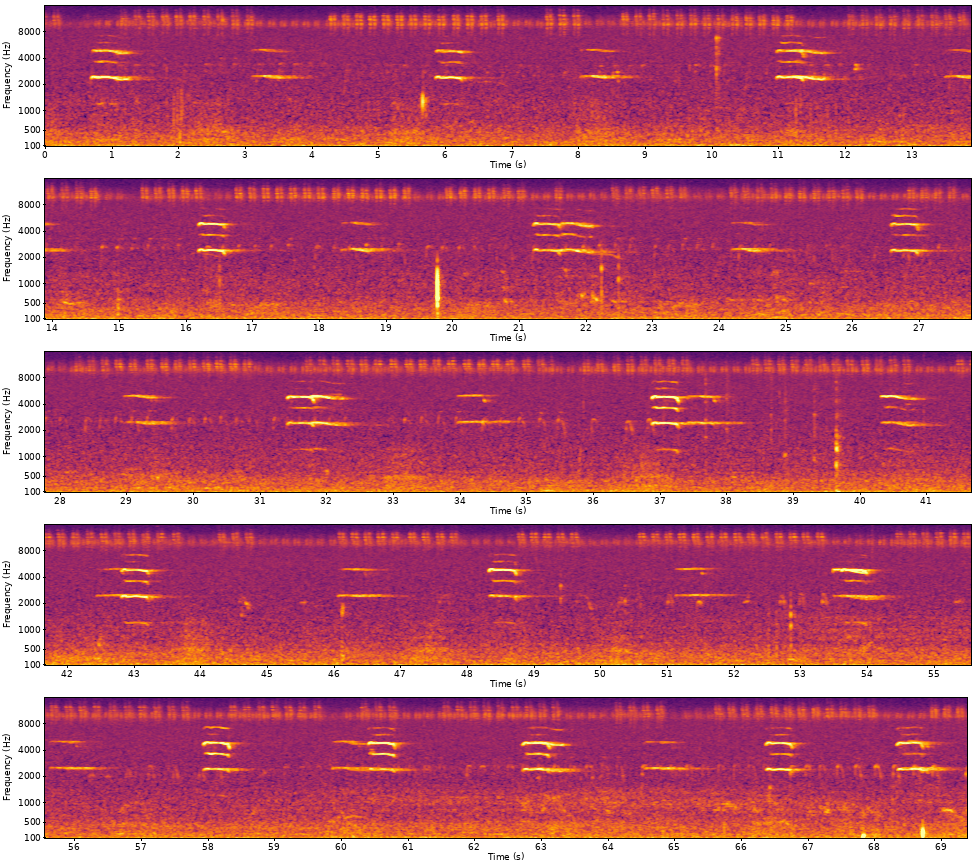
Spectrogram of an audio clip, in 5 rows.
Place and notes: Winkel, Kleinzerlang, Deutschland - night ambience, crickets, owls, a donkey
village Kleinzerlang, night ambience, owl calls (Asio otus), unreal scream of a donkey at 1:20, an unidentified animal strolling in the grass nearby, could be a raccoon or badger... and some digesting sounds of the recordist... noisy recording, slightly surpressed in audacity
(Sony PCM D50, Primo EM172)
